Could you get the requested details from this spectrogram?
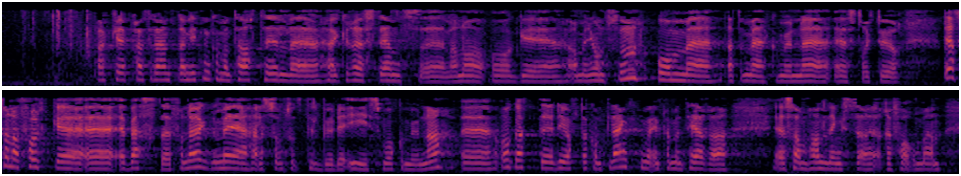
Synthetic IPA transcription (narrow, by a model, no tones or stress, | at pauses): t̪ʰɑkːpʰʁɛsɪd̪ɛnt̪ɛɪnliːt̪n̩kʰʊmənt̪ʰɑːʁt̪ʰɪlɦœɡʁəst̪eːnslɑnoːʔoːɡhɑɾmɪnjʊnsn̩ʔʊmd̪ɛt̪ːəmɛkʰʊmʉːnəst̪ʁʉk̚t̪ʰʉːʁ | d̪̥ɛæsɔnːɑt̪fɔlkəɛbɛst̪fɔnœʏd̪mɛɦɛlsʊmsɔt̪t̪ʰɪlbʉːd̪əʔɪsmoːkʊmʉːnəo̰ːɡɑt̪d̪ɪɔft̪əhɑɾkɔmt̪lɛŋst̪mɛɔ̰ɪmpʰləmɛnt̪ʰeːʁə | sɑmːhɑnd̪lɪŋsɾɛfɔ̰ʁmən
